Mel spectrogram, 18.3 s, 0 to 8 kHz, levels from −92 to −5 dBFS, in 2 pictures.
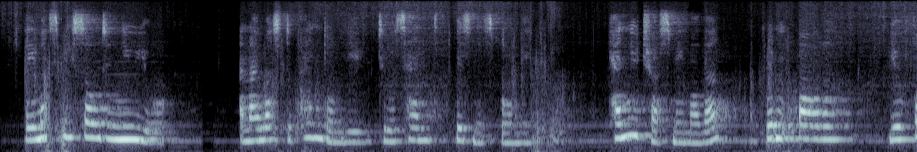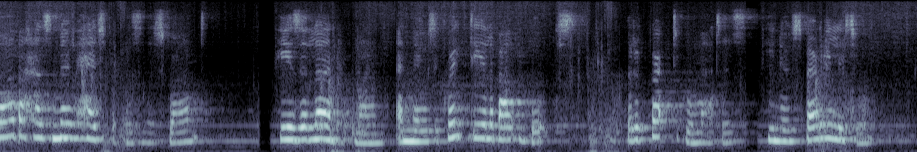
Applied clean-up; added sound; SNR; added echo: neural separator model SepFormer DNS4.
